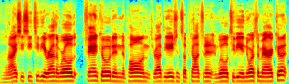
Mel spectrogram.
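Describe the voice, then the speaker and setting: A man's voice: fairly high pitch, little pitch movement, fast talker, clear, resonant tone, no echo. A man doing live cricket commentary in an enthusiastic, talkative way, explaining things as he goes. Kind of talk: live sports commentary with chatty asides.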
